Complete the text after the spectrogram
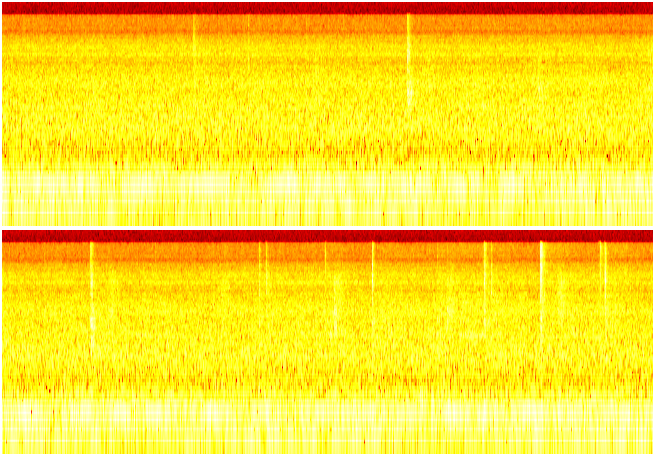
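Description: Footsteps approach on concrete.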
